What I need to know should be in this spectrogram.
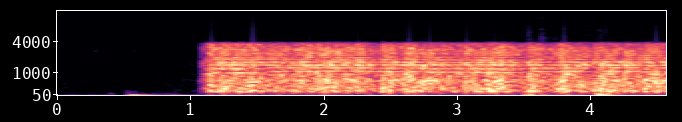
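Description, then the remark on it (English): A steady, loud band-limited roar like a subway train rumbling through a phone line, kicking in abruptly after a short low thump and holding constant with faint clicks throughout. It is heard on a caller's line during a WFAN sports radio call-in show. “you on the subway?”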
